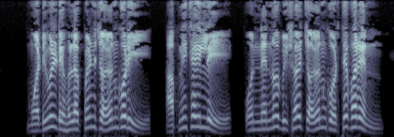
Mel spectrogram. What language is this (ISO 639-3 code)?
ben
